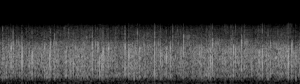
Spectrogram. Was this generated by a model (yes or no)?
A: yes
